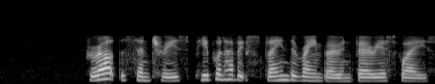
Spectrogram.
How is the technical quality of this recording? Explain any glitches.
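There's nothing here that counts as a glitch: the speech just has the narrow, slightly boxy character of an ordinary G.711 phone line, with nothing above about 3.8 kHz, which is simply how that telephone format carries sound.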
